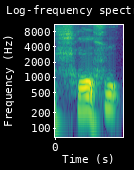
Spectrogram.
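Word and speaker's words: 祖父: 예.이 있다는 거를 제가 분명히 말씀을 드리고 다음에는 일본어는 이제 녹색 부분으로 되는데음 이게 조부 조부를 일어 발음으로 일본어 발음으로 소후 소후 그 뭐뭐의 할아버지의 소후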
